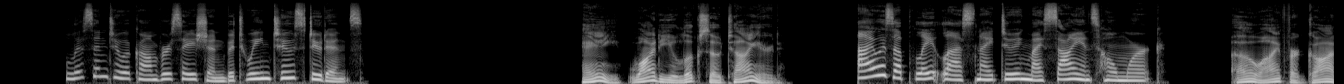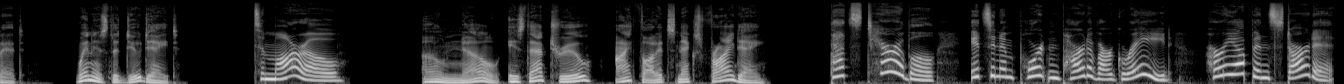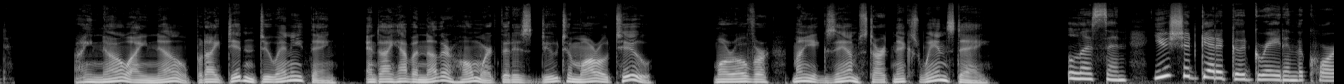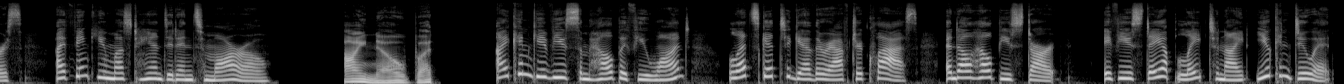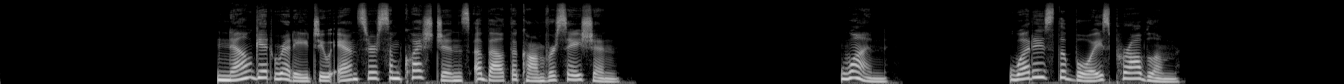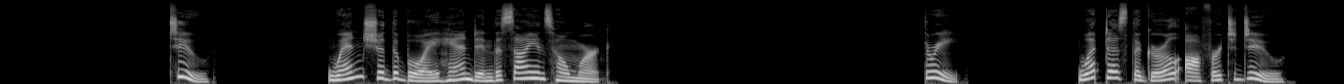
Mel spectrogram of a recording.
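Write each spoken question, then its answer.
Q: What is the boy's problem?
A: He forgot his science homework, which is due tomorrow

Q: When should the boy hand in the science homework?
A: Tomorrow

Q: What does the girl offer to do?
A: Help him get started on the homework after class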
